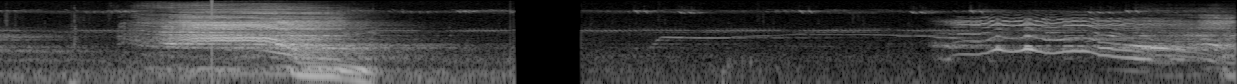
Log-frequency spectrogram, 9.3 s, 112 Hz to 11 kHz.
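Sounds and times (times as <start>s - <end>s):
male Bactrian deer calling: 0.9s - 2.9s, 7.0s - 9.2s.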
